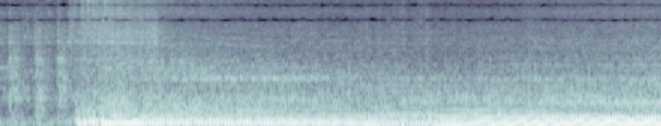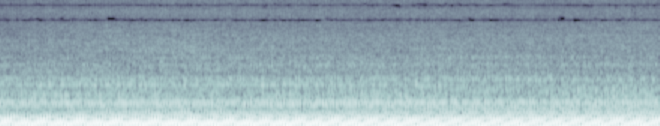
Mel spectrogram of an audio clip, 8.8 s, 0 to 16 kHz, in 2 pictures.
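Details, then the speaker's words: 2005 Acura RSX with check engine light set for a knock sensor code: cold start then steady raised idle with a slightly puffy, ticking edge from a small exhaust leak. "I just wanted to do a cold start on the RSX so you can hear out sounds it's got the little exhaust leak but we're gonna get that fixed hopefully soon"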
